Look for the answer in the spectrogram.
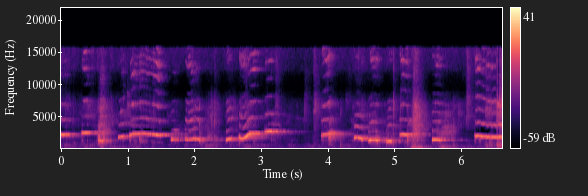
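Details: Cockatiel singing clear whistled phrases, notes sliding up and stepping down in short runs, with brief pauses between phrases and a few soft scratchy sounds.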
